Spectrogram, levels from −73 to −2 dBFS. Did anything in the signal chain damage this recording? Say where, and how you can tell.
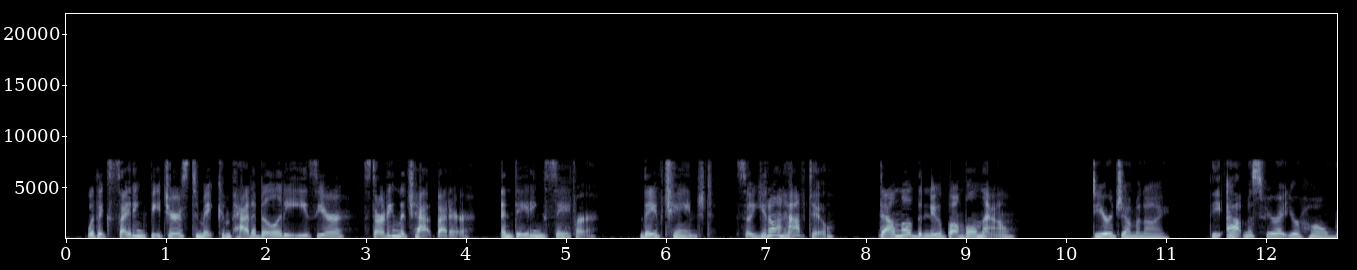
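Yes. Low-delay AAC compression runs through the whole clip, at the codec stage. The speech sounds rough and grainy, with a hiss-like fill between the voice harmonics and a top band that feels thin and synthetic. That points to the low-delay AAC used in video calls, likely AAC-ELD at a low bitrate of around 32 kbps. Its short frames resolve pitch harmonics only coarsely, and at that bitrate the encoder has too few bits, so the damage is plainly audible.

AAC frame loss with concealment appears from 4.97 to 5.06 s, just after "chat better and dating", at the network or codec-decoding stage. For about 60 ms the sound turns briefly smeared and noisy, losing its clear harmonic structure. The gap fits two dropped frames. The decoder rebuilt them from the last good spectrum, with scrambled phase or interpolated energy, so the hole comes out as a blurred patch, not silence.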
